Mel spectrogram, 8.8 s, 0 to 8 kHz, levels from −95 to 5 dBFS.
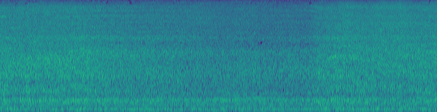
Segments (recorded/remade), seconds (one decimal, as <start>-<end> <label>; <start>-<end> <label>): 0.0-0.8 recorded; 0.8-1.7 remade; 1.7-3.8 recorded; 3.8-4.7 remade; 4.7-6.3 recorded; 6.3-8.4 remade; 8.4-8.8 recorded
